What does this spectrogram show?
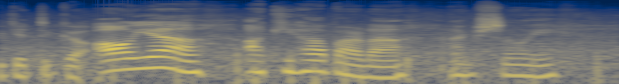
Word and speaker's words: Akihabara: that thanks for sharing oh yeah Akihabara you were close you were close you had the the last couple syllables correct Andy welcome back scorpion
